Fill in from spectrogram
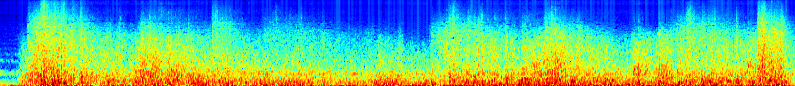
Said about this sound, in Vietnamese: kèm theo đó là tiếng sấm đinh tai nhức óc vang lên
